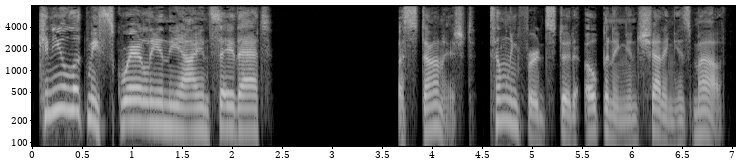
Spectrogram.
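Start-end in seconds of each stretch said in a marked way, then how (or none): 0.0-2.4 high, loud, challenging demand; heated shouted question; shouting. A narrator's reading. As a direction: confront him at the top of your voice. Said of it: "he shouted".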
